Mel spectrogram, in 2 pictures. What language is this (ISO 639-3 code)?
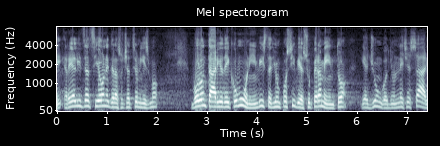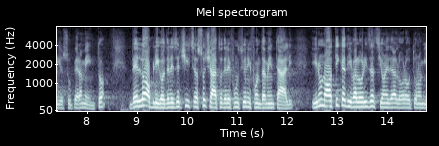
ita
